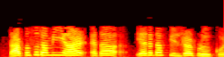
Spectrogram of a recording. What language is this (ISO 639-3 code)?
asm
